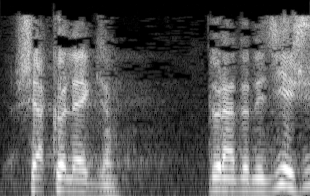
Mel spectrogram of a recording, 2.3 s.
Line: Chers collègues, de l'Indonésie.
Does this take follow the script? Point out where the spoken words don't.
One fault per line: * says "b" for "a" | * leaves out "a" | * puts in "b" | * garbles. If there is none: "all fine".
all fine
